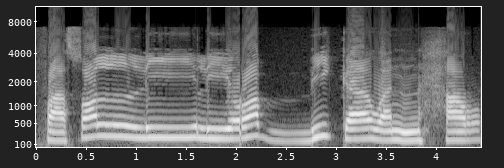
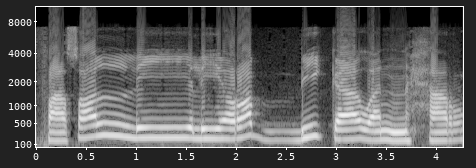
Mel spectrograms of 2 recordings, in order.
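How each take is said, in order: No difference in how they are said.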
